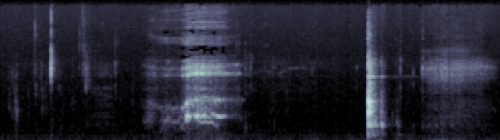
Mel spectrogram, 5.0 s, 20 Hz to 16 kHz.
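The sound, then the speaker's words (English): A fairly quiet slurping sip of 15-year-old Glenfiddich whisky from a glass, followed by a sharp clink as the glass is set down and a soft exhale afterward, with no talking. “I want to briefly start by taking a large sip of this 15-year-old Glenfiddich I have.”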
